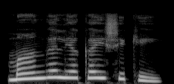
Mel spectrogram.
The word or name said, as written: ಮಾಂಗಲ್ಯಕೈಶಿಕಿ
